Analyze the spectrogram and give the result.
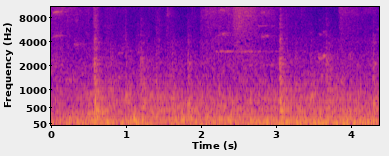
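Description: A loud, steady rumble of a train moving through an underground metro station, with rhythmic clacks of wheels over rail joints and a faint high squeal, no voices.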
